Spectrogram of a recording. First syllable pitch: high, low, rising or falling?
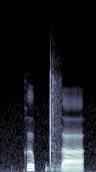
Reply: high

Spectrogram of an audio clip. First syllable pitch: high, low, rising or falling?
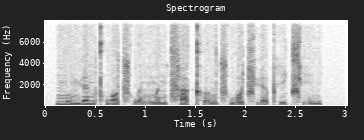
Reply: falling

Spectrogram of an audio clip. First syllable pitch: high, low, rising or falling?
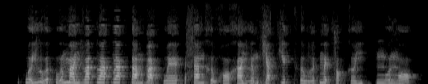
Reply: rising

